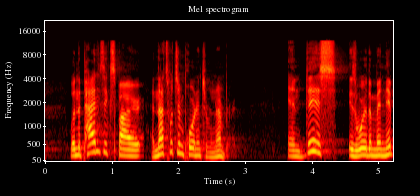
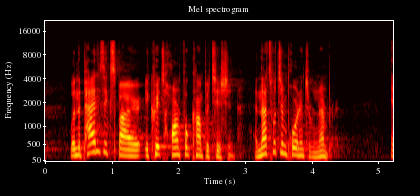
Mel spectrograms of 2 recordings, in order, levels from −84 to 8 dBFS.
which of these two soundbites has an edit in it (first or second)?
first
